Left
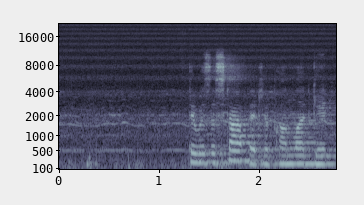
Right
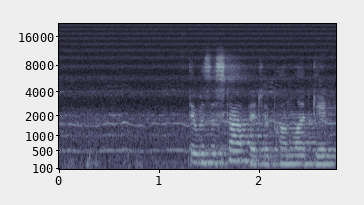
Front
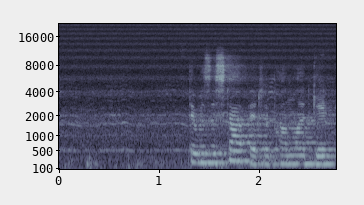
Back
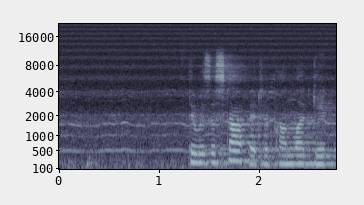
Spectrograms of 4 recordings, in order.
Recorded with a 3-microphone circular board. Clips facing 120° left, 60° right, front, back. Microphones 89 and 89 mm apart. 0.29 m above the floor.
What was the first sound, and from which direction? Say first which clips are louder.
A woman speaking: left 2 dB, back 5 dB; straight behind.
